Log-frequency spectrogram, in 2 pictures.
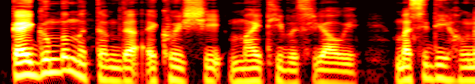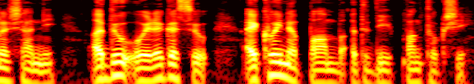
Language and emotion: Manipuri, neutral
